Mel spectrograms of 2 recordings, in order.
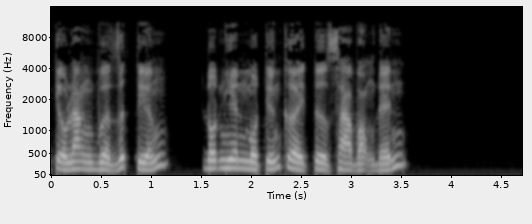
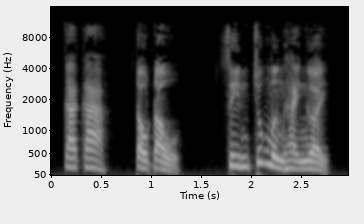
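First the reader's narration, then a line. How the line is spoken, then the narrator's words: Cheerful, elated. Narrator (Vietnamese): Đinh Tiểu Lăng hớn hở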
